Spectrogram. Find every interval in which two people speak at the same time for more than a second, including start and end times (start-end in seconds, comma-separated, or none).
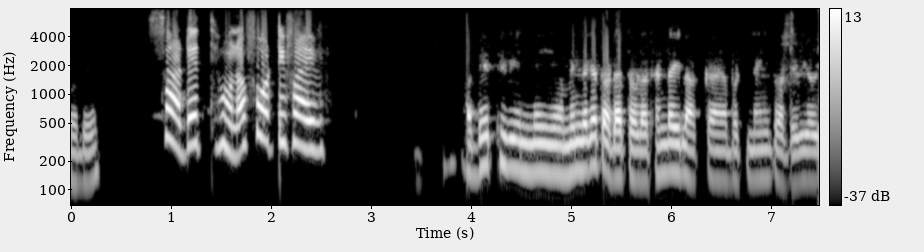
none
